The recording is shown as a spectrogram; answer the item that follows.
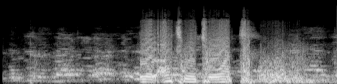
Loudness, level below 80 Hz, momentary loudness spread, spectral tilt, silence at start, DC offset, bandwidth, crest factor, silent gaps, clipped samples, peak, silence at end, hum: -10 LUFS; -34 dBFS; 11 LU; -6 dB/octave; 0.05 s; under 0.1%; 11 kHz; 10 dB; none; under 0.1%; 0 dBFS; 0 s; none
